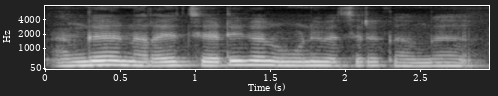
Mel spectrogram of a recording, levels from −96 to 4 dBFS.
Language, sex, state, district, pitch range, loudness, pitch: Tamil, female, Tamil Nadu, Kanyakumari, 165-185 Hz, -14 LUFS, 175 Hz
